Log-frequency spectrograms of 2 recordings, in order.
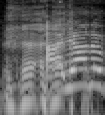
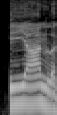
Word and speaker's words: Iyanla: Iyanla Vanzant.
